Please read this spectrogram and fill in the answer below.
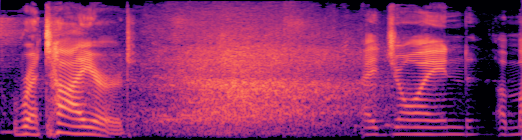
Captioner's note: audience laughing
